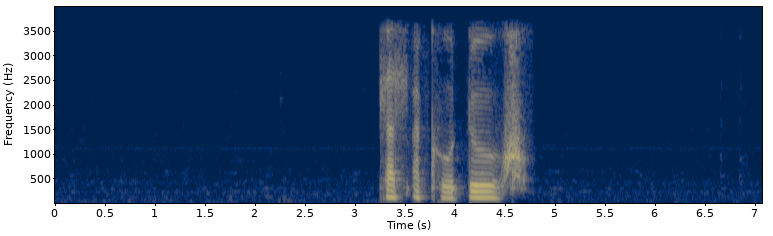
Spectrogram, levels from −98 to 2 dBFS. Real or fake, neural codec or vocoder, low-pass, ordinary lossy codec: real; none; 3.6 kHz; AAC, 32 kbps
